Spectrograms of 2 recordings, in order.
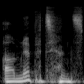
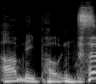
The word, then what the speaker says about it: omnipotence: the thing was this power and it's it's pronounced omnipotence but we were kids who pronounced it omnipotence i have the most all the potency omnipotence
